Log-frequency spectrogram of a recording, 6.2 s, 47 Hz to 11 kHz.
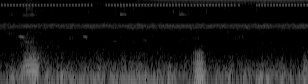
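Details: American bison (Bison bison) from a herd of 125 cow-calf pairs being moved onto a new pasture after rain give two short, deep, rumbling grunts a few seconds apart.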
